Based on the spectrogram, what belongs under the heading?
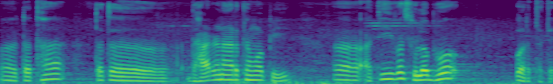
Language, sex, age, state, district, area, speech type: Sanskrit, male, 18-30, Karnataka, Raichur, urban, spontaneous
